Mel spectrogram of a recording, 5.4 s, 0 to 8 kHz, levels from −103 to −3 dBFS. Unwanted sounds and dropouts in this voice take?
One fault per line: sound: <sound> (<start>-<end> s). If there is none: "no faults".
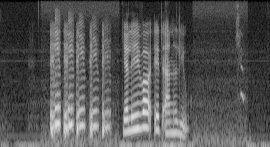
sound: laugh (1.0-2.2 s)
sound: sneeze (4.7-4.9 s)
